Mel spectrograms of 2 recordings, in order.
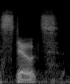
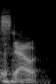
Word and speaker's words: stoat: I believe that is a stoat. A stoat. Okay, it's not a stout. No. Okay. Pronouncing That it wrong is the this whole beer. time. The stoat is the animal.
